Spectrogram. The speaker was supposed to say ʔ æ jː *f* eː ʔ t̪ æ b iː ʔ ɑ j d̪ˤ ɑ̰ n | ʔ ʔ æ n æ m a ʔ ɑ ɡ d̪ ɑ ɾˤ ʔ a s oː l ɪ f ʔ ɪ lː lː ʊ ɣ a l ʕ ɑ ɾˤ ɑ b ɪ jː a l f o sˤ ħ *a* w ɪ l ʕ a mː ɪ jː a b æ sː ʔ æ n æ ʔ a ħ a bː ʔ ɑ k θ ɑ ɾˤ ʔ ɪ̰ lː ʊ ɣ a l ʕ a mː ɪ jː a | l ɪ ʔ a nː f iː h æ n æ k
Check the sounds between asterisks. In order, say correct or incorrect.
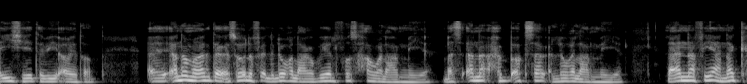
incorrect: ʃ, incorrect: ɑ

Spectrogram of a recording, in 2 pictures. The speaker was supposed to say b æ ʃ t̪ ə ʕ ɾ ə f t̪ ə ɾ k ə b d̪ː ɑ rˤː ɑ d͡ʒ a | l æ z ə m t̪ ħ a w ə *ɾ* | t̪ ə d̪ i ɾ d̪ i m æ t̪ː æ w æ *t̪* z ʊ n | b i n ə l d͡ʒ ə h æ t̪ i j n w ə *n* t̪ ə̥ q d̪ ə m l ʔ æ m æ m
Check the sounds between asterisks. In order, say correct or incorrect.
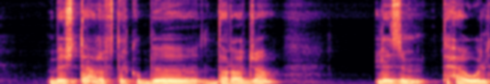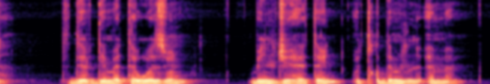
incorrect: l, incorrect: none, incorrect: none

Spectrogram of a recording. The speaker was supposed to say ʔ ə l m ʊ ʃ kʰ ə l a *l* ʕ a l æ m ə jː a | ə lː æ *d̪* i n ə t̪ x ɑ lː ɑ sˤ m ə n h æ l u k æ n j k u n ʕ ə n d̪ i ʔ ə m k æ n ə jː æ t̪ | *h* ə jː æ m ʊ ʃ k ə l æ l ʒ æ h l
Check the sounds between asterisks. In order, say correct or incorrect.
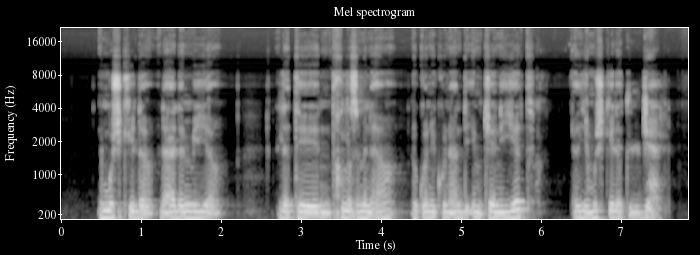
correct, incorrect: t̪, correct

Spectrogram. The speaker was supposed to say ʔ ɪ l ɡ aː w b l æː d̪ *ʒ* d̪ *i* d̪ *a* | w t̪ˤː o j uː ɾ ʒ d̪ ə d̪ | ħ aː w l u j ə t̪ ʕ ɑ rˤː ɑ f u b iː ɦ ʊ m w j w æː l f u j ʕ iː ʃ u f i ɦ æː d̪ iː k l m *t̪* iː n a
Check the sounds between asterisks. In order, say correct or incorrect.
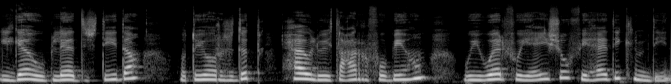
correct, incorrect: iː, correct, incorrect: d̪

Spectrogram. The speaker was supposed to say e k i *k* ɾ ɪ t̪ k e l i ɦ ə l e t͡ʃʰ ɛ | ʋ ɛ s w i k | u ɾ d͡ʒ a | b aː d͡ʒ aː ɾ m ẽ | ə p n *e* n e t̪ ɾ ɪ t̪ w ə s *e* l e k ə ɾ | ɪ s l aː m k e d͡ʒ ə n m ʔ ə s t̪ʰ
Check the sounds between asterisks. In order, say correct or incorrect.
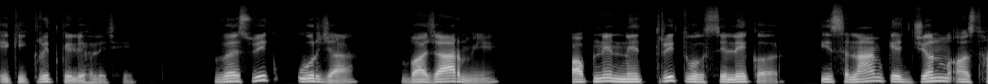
correct, correct, correct

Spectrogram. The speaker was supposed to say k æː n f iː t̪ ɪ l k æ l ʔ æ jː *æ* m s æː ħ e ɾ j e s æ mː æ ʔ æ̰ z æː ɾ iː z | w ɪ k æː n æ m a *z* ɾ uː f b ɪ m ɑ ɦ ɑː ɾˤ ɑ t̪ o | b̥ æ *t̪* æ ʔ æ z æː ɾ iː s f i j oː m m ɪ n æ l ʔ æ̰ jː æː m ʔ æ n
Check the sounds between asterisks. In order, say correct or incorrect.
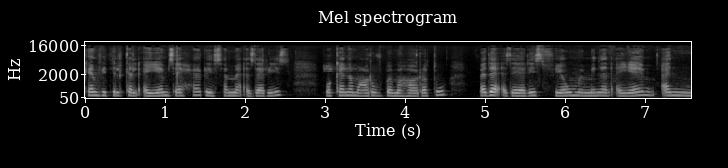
incorrect: æː, incorrect: ʕ, incorrect: d̪

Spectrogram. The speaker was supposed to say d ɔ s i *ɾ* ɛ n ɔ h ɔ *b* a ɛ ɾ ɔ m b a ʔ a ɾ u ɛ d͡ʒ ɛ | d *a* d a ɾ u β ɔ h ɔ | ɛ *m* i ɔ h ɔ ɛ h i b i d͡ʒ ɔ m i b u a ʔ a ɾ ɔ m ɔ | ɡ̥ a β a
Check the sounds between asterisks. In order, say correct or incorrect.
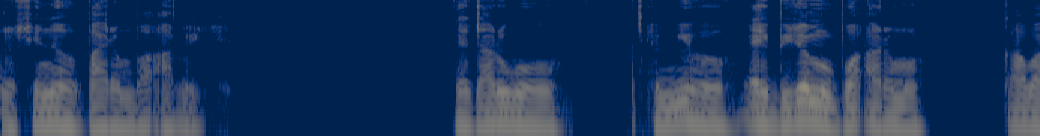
incorrect: none, correct, incorrect: ɛ, correct

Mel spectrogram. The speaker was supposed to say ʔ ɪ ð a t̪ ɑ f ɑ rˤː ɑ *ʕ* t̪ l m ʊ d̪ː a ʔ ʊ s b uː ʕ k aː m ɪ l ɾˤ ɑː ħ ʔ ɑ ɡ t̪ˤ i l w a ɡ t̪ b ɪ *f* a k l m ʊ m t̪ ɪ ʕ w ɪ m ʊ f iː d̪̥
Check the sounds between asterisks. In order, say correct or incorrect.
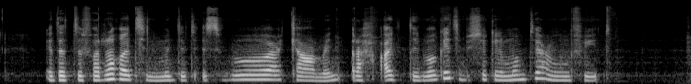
incorrect: ɣ, incorrect: ʃ

